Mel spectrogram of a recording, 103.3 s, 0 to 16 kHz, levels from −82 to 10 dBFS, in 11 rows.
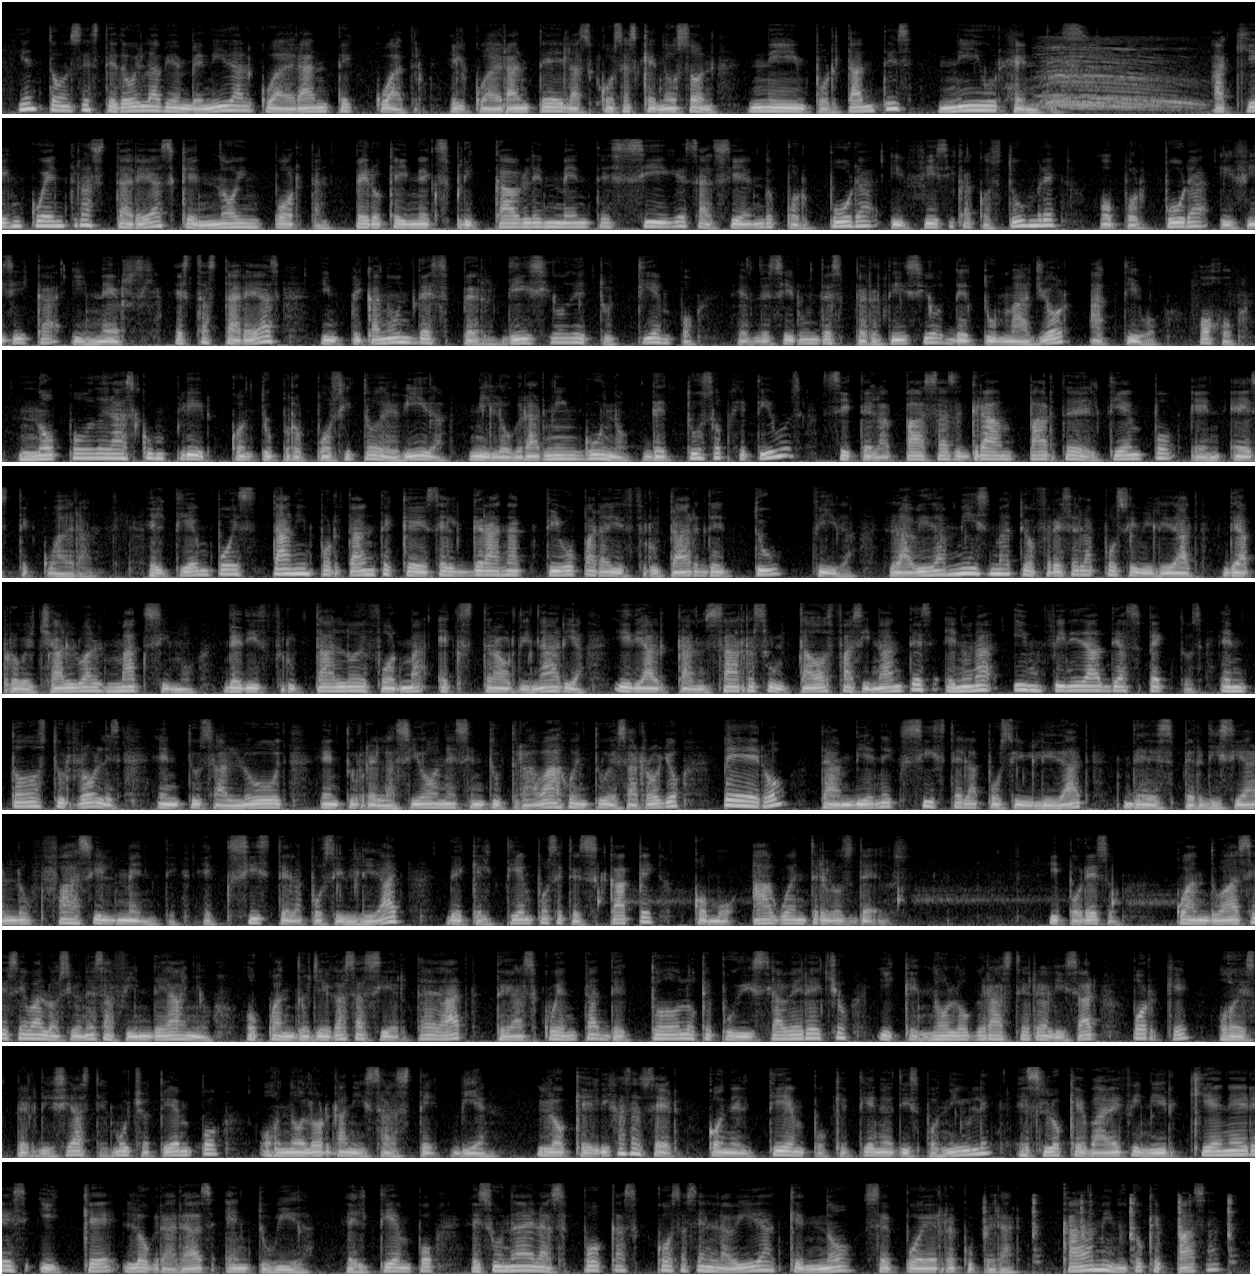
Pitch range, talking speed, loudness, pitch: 95-125 Hz, 145 wpm, -22 LUFS, 110 Hz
